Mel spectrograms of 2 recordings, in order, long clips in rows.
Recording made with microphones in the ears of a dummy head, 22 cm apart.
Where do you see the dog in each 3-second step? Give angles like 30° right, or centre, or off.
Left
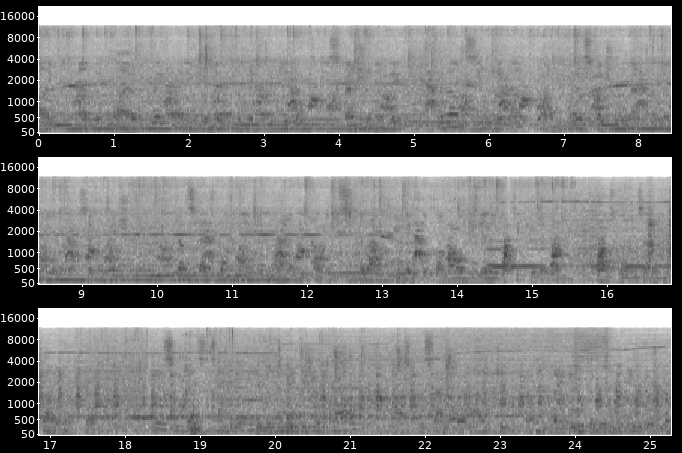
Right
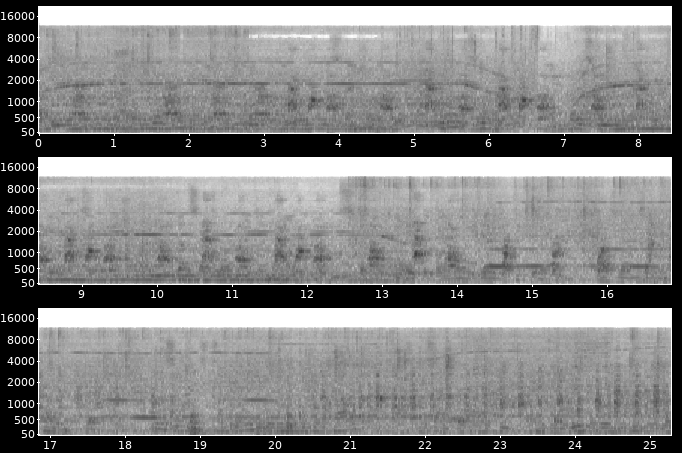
30° right, 30° right, 30° right, 30° right, 10° right, 50° left, 30° left, 10° right, 30° right.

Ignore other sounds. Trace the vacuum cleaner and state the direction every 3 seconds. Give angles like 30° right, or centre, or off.
40° right, 40° right, 30° right, centre, 10° left, 20° left, 20° left, 20° left, 20° left.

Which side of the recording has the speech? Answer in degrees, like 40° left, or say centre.
60° left.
